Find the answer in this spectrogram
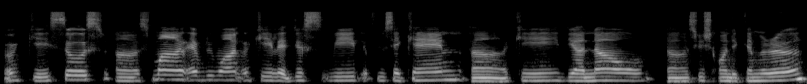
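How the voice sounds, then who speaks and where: A woman's voice: lowish voice, fairly even intonation, normal speed, few pauses, clean tone, no echo, studio quality. A woman, heard over a video call as she co-hosts a webinar, cheerful and saying okay again and again. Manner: cheerful, with many repeated okays. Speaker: webinar co-host. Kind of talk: running a group photo on a webinar.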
